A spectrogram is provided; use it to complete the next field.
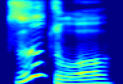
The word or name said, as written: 支柱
